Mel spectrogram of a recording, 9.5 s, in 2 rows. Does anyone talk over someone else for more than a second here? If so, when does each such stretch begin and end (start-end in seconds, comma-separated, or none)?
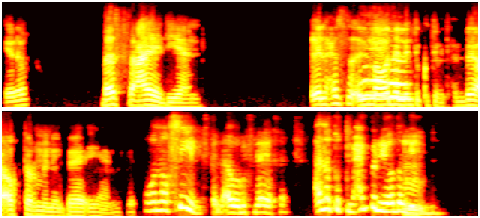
none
